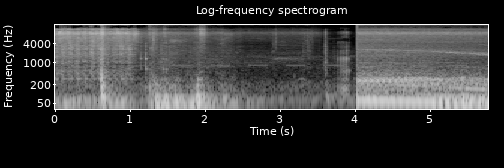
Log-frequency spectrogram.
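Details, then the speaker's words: 1991 Mercedes 500SL R129 widebody V8, after distributor cap and rotor cleaning and cam sensor change, later in the day near warm: starts right up, steady even idle, no misfire or throttle hesitation; previous hard-start/stalling issue appears resolved. "Guys, this is later on in the day and it started right up, no issues, idling pretty good, no hesitation on throttle, doesn't seem to be misfiring, and this is about how it idled prior to having the issue."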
